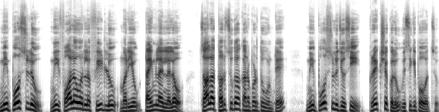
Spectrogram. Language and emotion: Telugu, neutral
